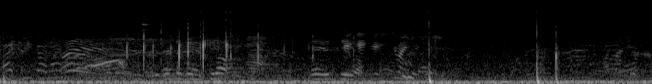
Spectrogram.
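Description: Players calling out on a soccer pitch. A ball is struck sharply about four seconds in, then twice more in quick succession near the end, over a steady low rumble.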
